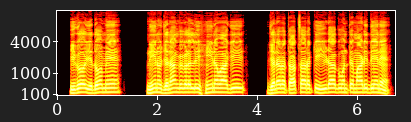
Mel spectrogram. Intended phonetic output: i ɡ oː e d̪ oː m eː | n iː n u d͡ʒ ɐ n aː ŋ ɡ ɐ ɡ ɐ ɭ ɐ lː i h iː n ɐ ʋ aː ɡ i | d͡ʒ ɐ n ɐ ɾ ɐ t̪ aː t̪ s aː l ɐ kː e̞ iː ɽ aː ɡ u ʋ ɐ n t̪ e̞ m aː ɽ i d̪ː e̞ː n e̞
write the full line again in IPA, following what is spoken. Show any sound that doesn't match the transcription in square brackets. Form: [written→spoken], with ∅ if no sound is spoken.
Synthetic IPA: i ɡ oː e d̪ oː m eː | n iː n u d͡ʒ ɐ n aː ŋ ɡ ɐ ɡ ɐ ɭ ɐ lː i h iː n ɐ ʋ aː ɡ i | d͡ʒ ɐ n ɐ ɾ ɐ t̪ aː t̪ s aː [l→ɾ] ɐ kː e̞ iː ɽ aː ɡ u ʋ ɐ n t̪ e̞ m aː ɽ i d̪ː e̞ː n e̞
